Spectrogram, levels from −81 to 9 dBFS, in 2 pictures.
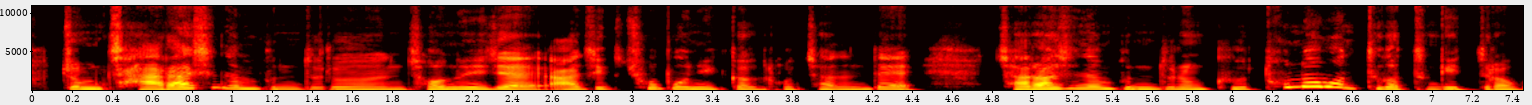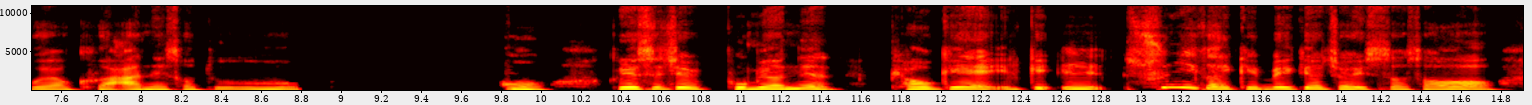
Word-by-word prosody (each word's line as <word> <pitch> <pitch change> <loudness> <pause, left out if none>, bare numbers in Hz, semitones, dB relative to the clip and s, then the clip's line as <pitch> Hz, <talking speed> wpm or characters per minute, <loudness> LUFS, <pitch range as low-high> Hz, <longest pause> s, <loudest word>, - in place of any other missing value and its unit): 좀 245 -2 0
잘하시는 275 - +4
분들은 160 -7 -7
저는 180 - 0
이제 170 -8 +2
아직 145 +3 +1
초보니까 215 - -5
그렇지 140 +3 -10
않은데 165 - -4 0.4
잘하시는 255 +7 +4
분들은 200 -4 -4
그 155 - -6
토너먼트 455 - +2
같은 175 -4 -4
게 135 - -2
있더라고요, 120 -2 -3
그 - - -6
안에서도. 120 - -1 1.1
어. 165 -8 +3 0.3
그래서 225 -1 +6
이제 195 -2 +4
보면은 215 - +3 0.3
벽에 180 +5 +3
이렇게 170 +2 -3
일 235 -1 0
순위가 385 -7 0
이렇게 195 -1 -1
매겨져 170 +4 0
있어서 155 0 -1
180 Hz, 305 characters per minute, -23 LUFS, 150-230 Hz, 1.1 s, 그래서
